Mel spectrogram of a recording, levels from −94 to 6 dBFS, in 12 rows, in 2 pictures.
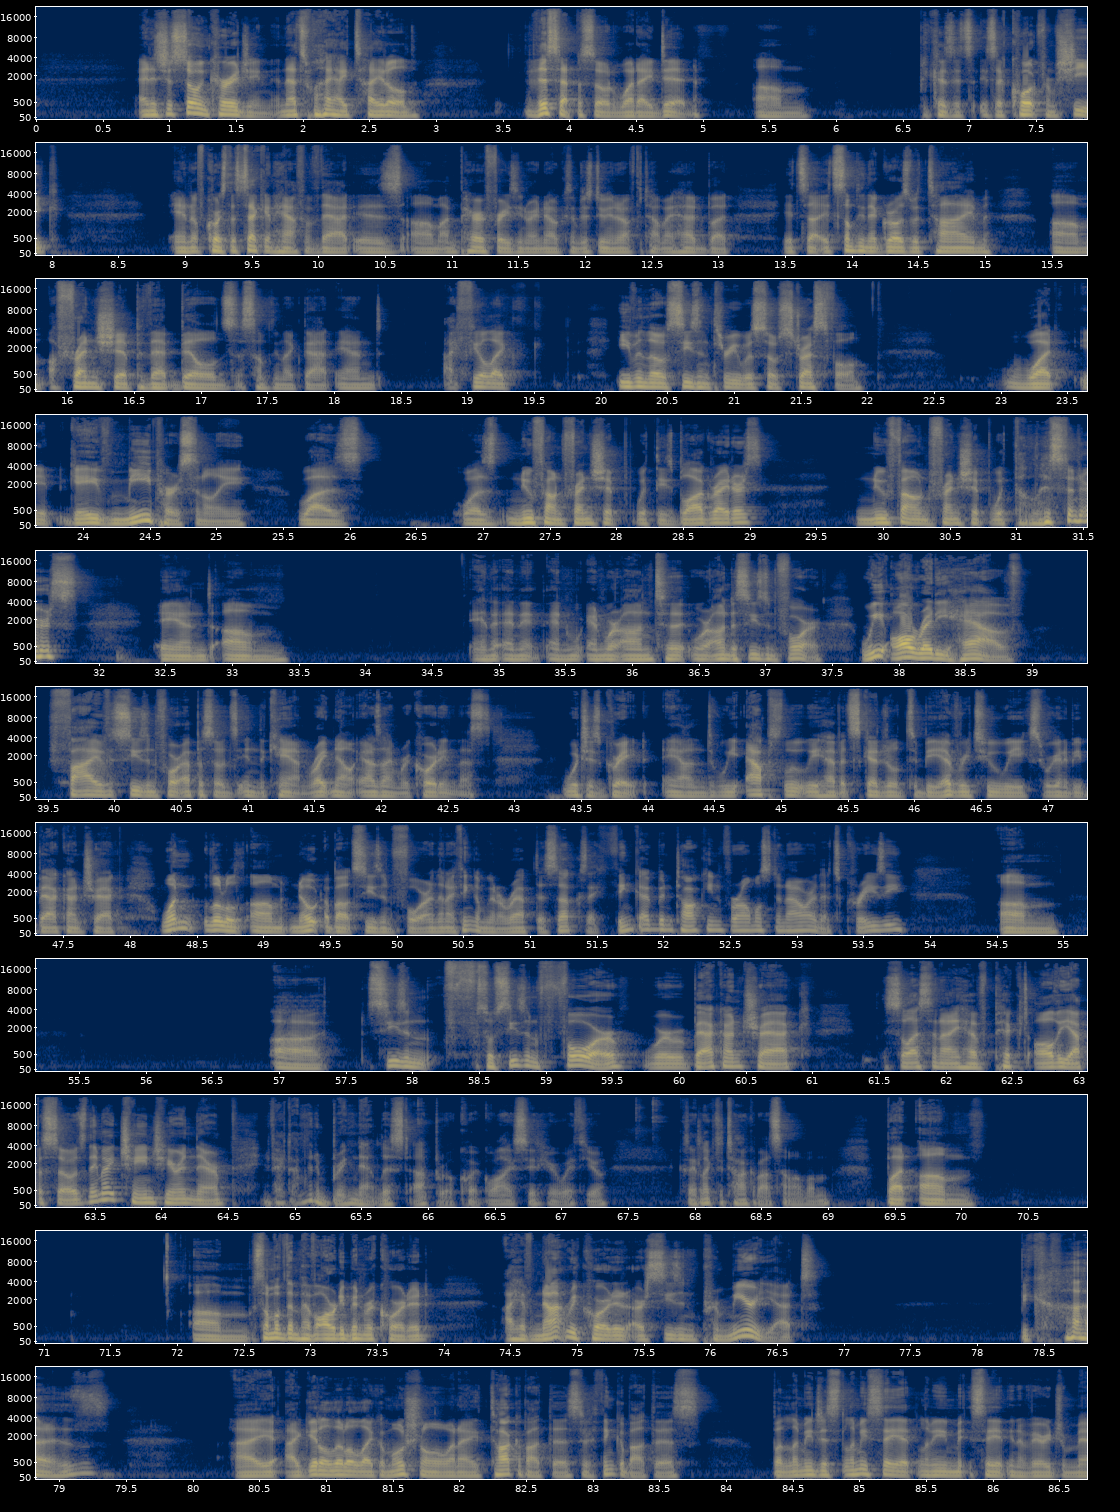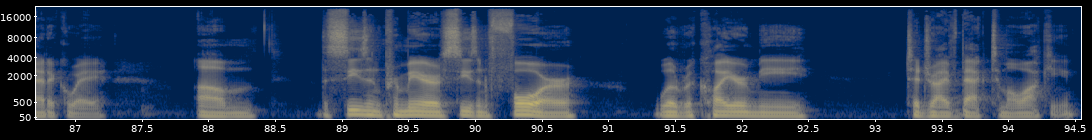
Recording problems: none

